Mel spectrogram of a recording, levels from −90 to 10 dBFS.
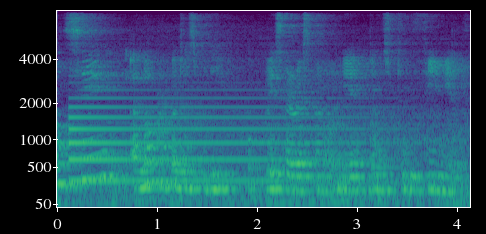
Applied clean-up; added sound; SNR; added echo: none; Keyboard (musical); 3 dB; reverberation time 1.1 s.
